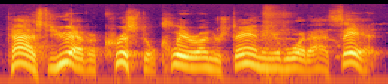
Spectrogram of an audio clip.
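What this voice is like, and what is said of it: Raised, louder voice. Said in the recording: “raised my voice.”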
